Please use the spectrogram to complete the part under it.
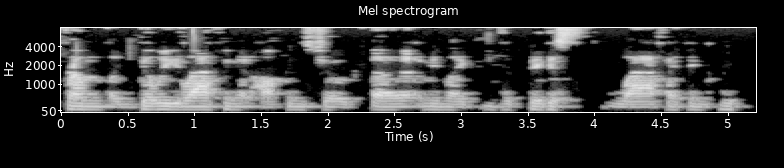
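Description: Male podcast host, husky, lowish voice, eager and chatty. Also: completely flat delivery, normal speed, faint music behind, poor audio. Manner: enthusiastic, chatty, laughs often. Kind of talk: casual podcast chat about a movie.

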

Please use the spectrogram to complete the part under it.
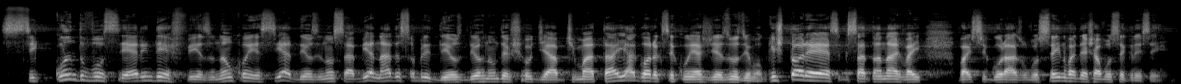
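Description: A man's voice: medium pitch, fast talker. A man with a Brazilian Portuguese accent from Mato Grosso, preaching a sermon in a church meeting hall and asking the congregation questions. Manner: animated preaching with call-and-response questions to the congregation.

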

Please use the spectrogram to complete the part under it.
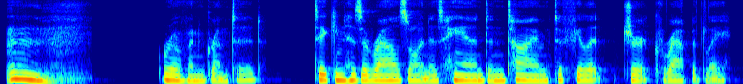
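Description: A woman author reading her erotic story aloud slowly and sultrily, sometimes dropping into a breathy whisper. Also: lowish voice, completely flat delivery, mellow. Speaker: author and co-host.

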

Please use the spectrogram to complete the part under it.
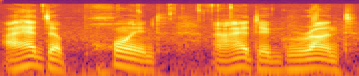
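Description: A young Irish man with a faded, mixed accent shaped by international influences chats casually to camera as a podcast host, outdoors on a city street. His voice is lowish and unhurried, full of fillers, restarts and self-corrections. The recording is muffled with a little hiss or hum.

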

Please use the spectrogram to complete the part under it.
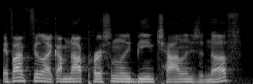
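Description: A man's voice: mid-range voice, fast talker, a bit bright. A man hosting a gaming podcast, congested from a cold, chatting loosely and repeating himself as he jokes around. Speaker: podcast host. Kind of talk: casual gaming podcast chat.

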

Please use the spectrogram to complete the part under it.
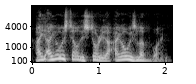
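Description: Gravelly-voiced Argentine man urging people on. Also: sits high, expressive, quick pace. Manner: passionate, exhortative, many repeated words. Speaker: guest. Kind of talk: casual interview chat.

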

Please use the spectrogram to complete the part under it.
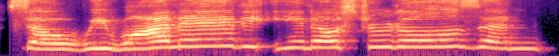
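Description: A woman's voice: very high-pitched, slow, fairly bright tone. A woman physician from the Chicago area telling her story as a podcast guest, bubbly and effusive, with plenty of likes. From Chicago area, United States. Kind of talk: podcast interview.

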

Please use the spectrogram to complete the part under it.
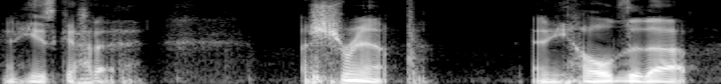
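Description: Man, podcast host, casual chat, animated storytelling, low voice. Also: a little slow.

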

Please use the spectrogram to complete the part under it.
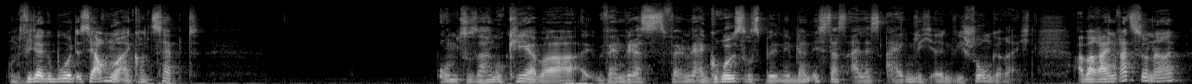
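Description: A man's voice: lowish voice, animated, moderate pace, pauses often. A man giving a reflective spoken essay in a thoughtful, questioning, argumentative way.

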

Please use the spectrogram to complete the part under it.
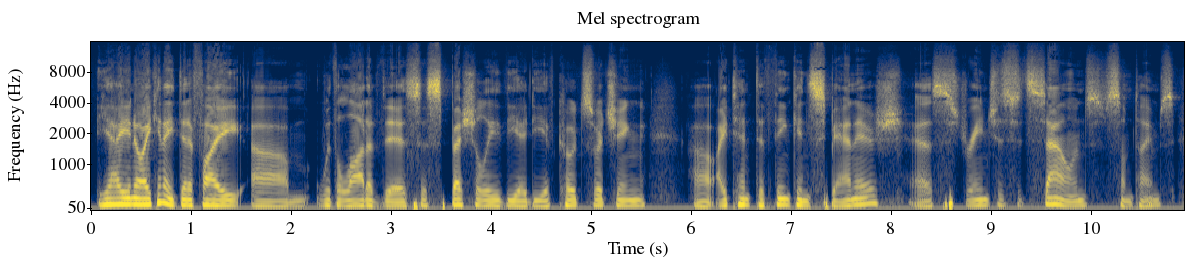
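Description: A man's voice: on the low side, steady tone, a little slow, a bit bright, no room sound, clean studio sound. A man from Mexico, a podcast guest talking in a friendly, conversational way. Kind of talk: casual conversation.

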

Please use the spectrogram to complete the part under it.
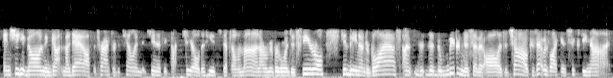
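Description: A woman in her fifties from West Kentucky, a guest calling in who recalls a personal memory earnestly, with halting restarts. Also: lowish voice, no echo. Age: 50s. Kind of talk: emotional personal recollection on the phone. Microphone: telephone. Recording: tinny phone line.

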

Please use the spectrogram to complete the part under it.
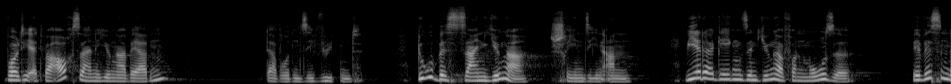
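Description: A woman reading a Bible passage aloud in a church service, with an expressive reading that lifts on the quoted questions. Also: lowish voice. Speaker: scripture reader. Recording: long hall reverb.

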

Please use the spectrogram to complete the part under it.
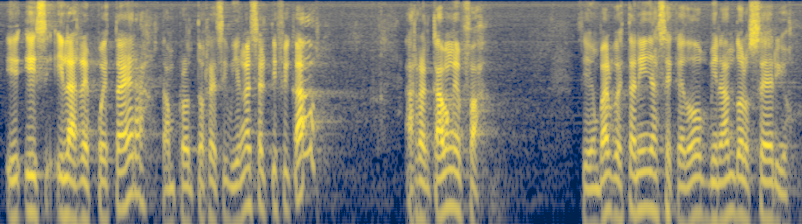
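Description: A man's voice: medium pitch, brisk. A man preaching a storytelling sermon in a church, often checking in with the congregation. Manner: animated storyteller, asks the congregation "¿verdad?". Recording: long church hall reverb.

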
